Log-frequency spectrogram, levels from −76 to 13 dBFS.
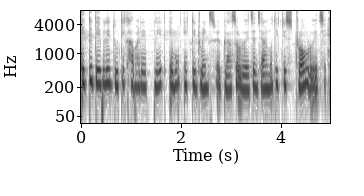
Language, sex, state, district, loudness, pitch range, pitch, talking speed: Bengali, female, West Bengal, Cooch Behar, -17 LUFS, 200-235 Hz, 220 Hz, 180 wpm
